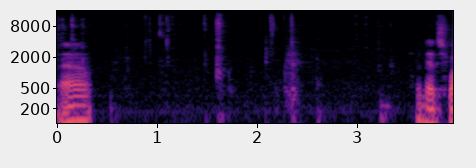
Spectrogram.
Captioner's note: keyboard clicking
